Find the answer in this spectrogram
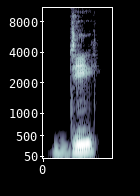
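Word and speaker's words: جِ: So how would you pronounce this? You would say kha, ji, kha.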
